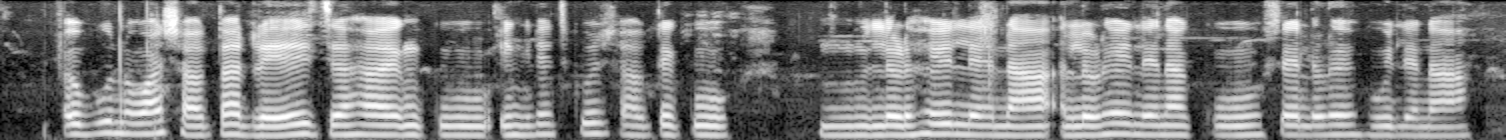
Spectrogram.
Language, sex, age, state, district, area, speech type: Santali, female, 18-30, West Bengal, Uttar Dinajpur, rural, spontaneous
